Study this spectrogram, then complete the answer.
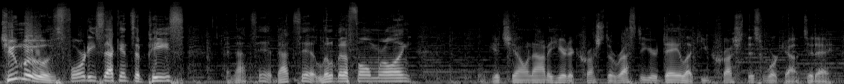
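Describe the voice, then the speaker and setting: A man's voice: on the low side, expressive, a little fast, a little mellow. A man leading a workout class as fitness coach, giving encouraging instructions and counting down each exercise. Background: faint background music.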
